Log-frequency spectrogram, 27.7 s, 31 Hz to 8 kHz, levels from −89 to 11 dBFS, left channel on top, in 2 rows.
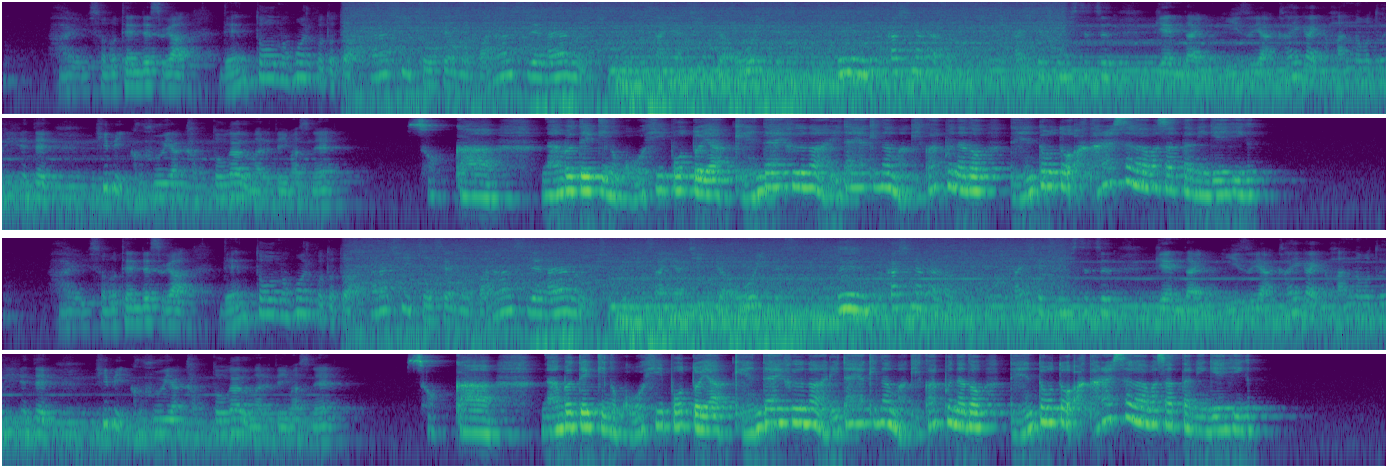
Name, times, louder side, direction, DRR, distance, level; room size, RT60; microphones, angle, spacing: voice 1, 0.5-8.0 8.7-17.2, equal, ahead, 2 dB, 0.6 m, -34 dB
sound 1, 3.4-10.6, left 1 dB, 40° left, 3.0 m, -38 dB
sound 2, 6.0-17.0, right 1 dB, 80° left, 1.6 m, -33 dB
voice 2, 8.3-8.7 17.9-26.3, right 2 dB, 80° right, 5 dB, 0.9 m, -22 dB
11.0 x 4.7 x 2.8 m, 0.80 s
head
